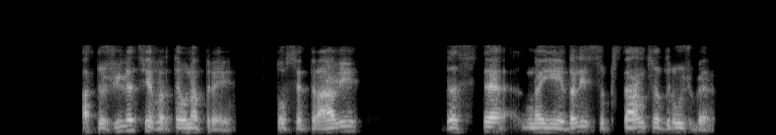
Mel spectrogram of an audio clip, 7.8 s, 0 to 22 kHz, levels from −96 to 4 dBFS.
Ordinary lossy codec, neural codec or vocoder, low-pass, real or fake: none; codec, 32 kHz, 1.9 kbps, SNAC; 5.4 kHz; fake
